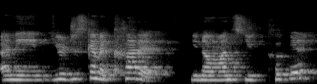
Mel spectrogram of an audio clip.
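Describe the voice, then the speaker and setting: A woman at medium pitch speaks with ordinary pitch variation. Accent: non-native. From Sudan. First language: not English. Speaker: chef and small business owner. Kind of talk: cooking class.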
